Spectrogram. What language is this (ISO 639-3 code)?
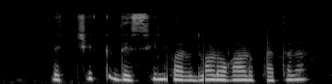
pus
